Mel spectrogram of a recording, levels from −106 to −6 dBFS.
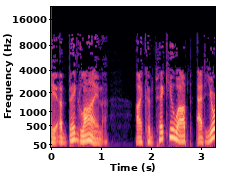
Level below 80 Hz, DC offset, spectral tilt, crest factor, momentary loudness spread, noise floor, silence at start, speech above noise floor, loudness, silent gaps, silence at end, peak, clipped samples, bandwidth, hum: -48 dBFS; under 0.1%; -8 dB/octave; 16 dB; 7 LU; -73 dBFS; 0 s; 51 dB; -23 LUFS; none; 0 s; -6 dBFS; under 0.1%; 11 kHz; none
